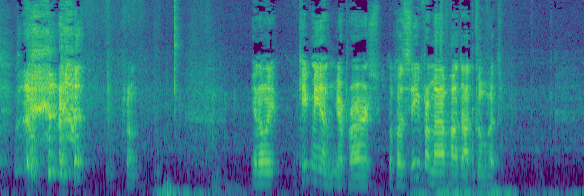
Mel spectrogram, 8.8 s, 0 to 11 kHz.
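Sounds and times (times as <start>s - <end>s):
preacher with a sore throat after COVID coughing: 0.2s - 1.4s
speech: 3.8s - 7.6s.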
